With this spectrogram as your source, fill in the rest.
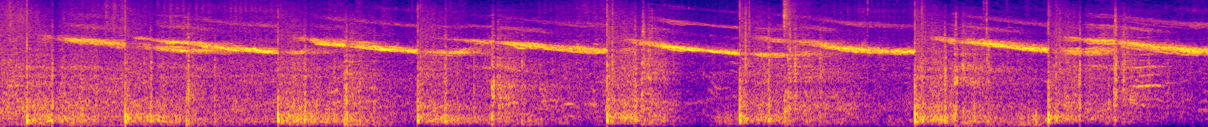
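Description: Fireworks crackle in the sky.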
